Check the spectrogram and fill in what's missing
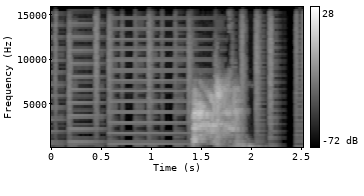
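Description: A child sneezes once in a home, a loud burst in the middle, with a rhythmic musical or game tone pattern running before and after.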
